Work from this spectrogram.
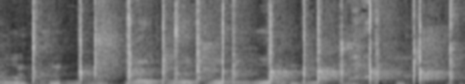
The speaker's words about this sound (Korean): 물개 박수.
